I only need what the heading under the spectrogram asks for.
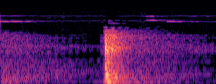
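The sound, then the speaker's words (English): A heavy door knocker drops against a massive oak door, giving a single loud, dull thud that decays quickly over faint background hum. “We mounted a set of flagstone steps and came face to face with a massive oak door. I lifted the heavy knocker and then let it fall.”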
